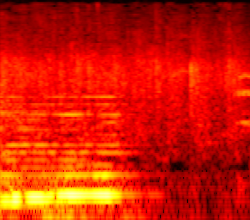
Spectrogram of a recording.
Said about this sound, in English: Did y'all get it? Don't just clap your hand.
